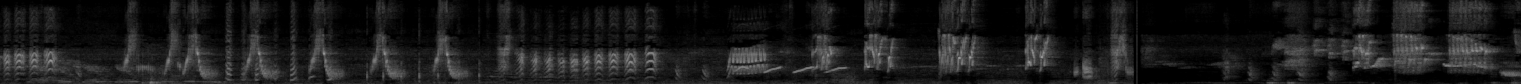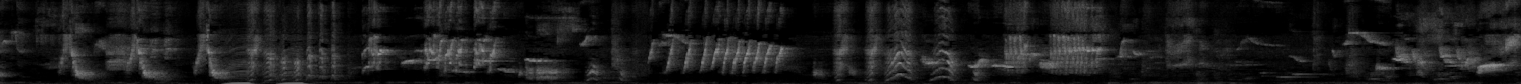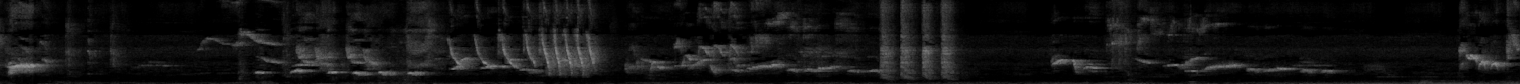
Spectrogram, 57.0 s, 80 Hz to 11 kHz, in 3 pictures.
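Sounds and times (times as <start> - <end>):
songbird singing trills and whistles: 0.0 - 50.1, 51.2 - 55.4.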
